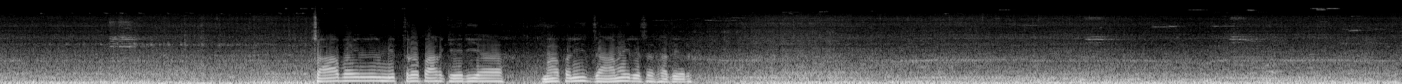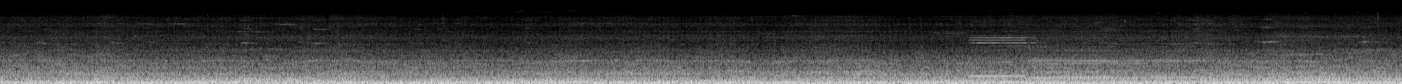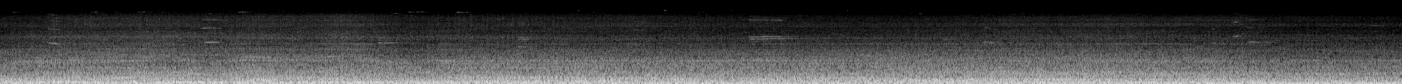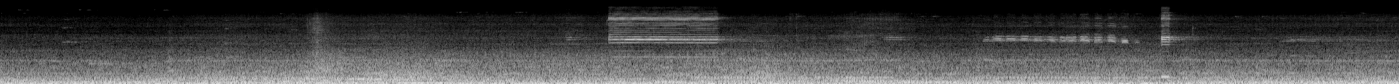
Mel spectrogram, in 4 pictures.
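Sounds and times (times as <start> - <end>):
traffic engines rumbling: 0.0 - 56.0
vehicle horn tooting: 23.7 - 24.4, 48.1 - 49.4, 51.9 - 54.0.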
